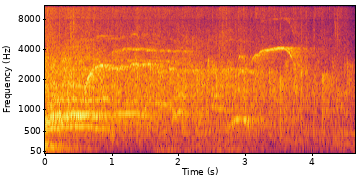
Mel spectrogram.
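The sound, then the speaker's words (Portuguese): An audience claps steadily in a dense, continuous wash of applause lasting several seconds for a young woman coming up to speak briefly about the previous day's worship service, with a few whistles and cheers rising above it before it gradually tapers off. “Dá uma salva de palmas para ela, né, pessoal?”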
